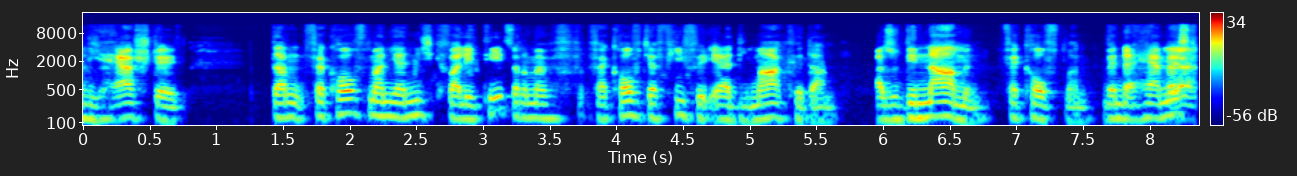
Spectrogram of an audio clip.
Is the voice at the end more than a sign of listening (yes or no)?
yes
